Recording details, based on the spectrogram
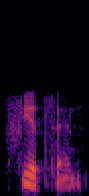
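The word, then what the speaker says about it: vierzehn: it will be faten make sure we don't read this as V we have to read it like f which is like faten faten f e a set a ha n Fen okay don't call it as ven okay because when you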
